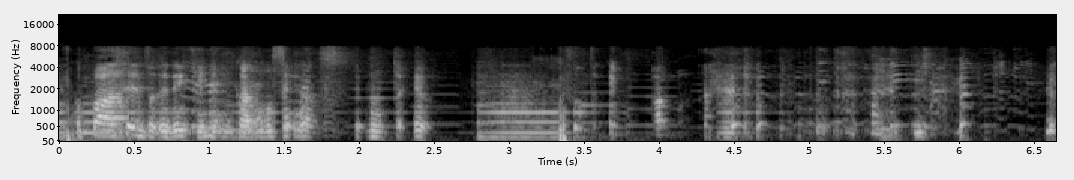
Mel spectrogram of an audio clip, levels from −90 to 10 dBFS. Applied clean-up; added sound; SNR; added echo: neural mask model RNNoise.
